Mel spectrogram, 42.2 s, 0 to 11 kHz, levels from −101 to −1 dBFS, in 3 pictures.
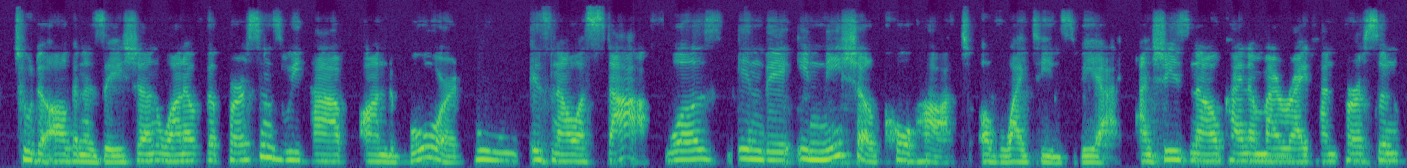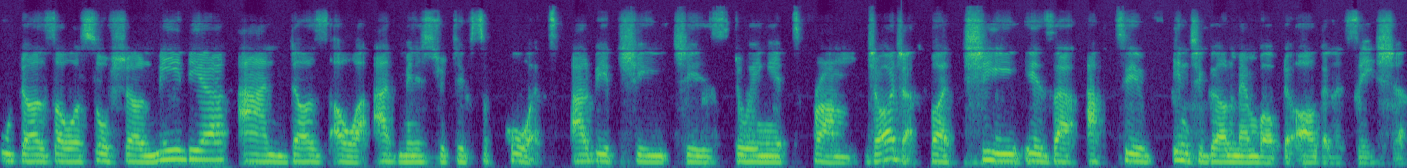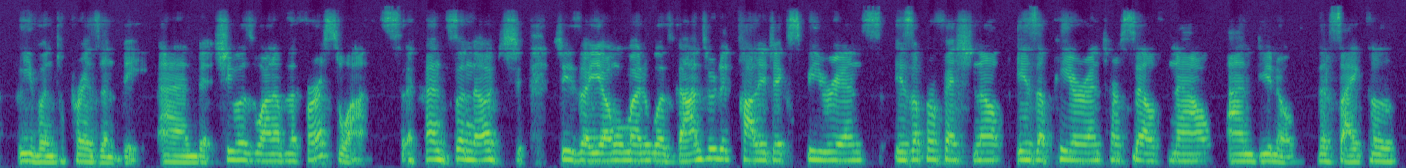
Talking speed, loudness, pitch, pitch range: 145 wpm, -22 LUFS, 140 Hz, 125-160 Hz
